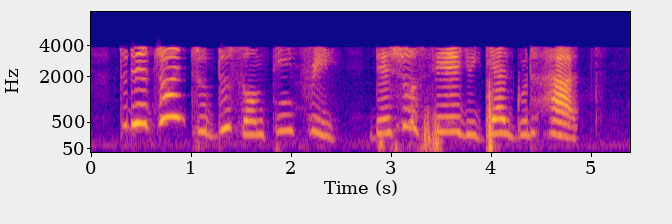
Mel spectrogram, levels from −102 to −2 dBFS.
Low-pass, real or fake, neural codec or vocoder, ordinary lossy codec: 7.2 kHz; real; none; AAC, 16 kbps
